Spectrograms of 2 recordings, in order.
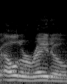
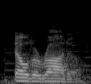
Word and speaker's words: El Dorado: river and the old california road the term el dorado means golden land and certainly in some parts of the country they pronounce it el dorado but here we call it el dorado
